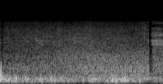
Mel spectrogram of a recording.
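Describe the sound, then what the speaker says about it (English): Strong gusting wind buffets an outdoor campsite on Maui, Hawaii, roaring as steady broadband rush with low rumbling microphone buffeting throughout, loud and close, with no talking. "It's super windy"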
